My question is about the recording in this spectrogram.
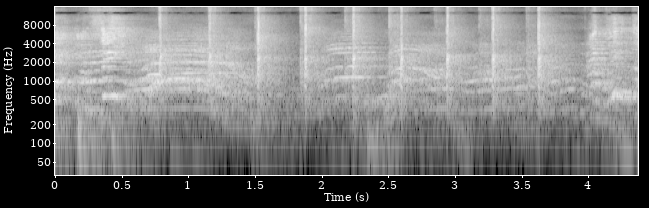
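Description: Congregation clapping hands in scattered, irregular claps while women's voices call out in praise.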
